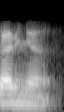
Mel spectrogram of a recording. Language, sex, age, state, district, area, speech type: Tamil, female, 60+, Tamil Nadu, Tiruppur, rural, conversation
